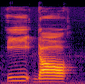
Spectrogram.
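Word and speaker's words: Idalia: e e d y'all I can't even remember how we pronounce it anyway doll y'all we're talking about potential e doll y'all I ain't making it up that's how I interpret the uh pronunciation for the National Hurricane Center all right so we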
